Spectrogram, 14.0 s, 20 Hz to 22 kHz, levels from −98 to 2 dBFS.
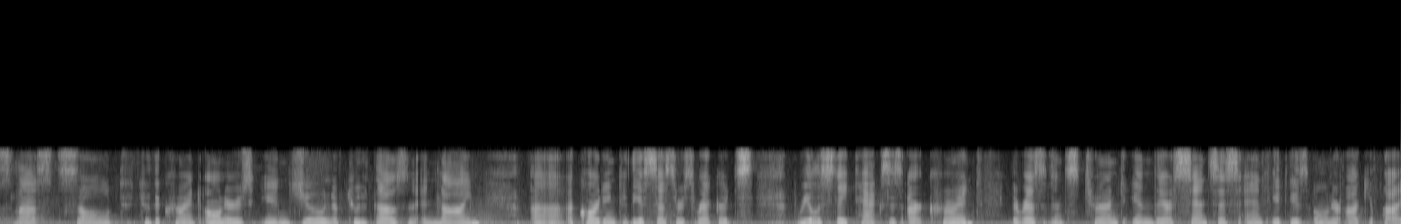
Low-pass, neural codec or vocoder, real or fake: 7.2 kHz; none; real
